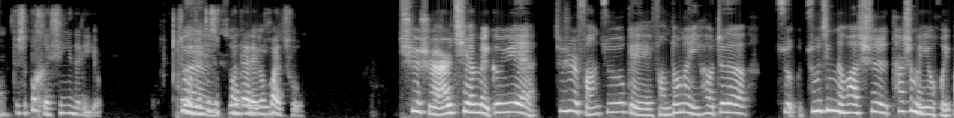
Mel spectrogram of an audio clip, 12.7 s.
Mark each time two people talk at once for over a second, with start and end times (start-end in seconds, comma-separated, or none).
2.4-3.7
